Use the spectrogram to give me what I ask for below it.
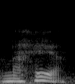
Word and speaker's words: nachher: Nós temos nach, a sílaba mais forte, na irrea, esse H aqui é aspirado, né? Nachher. E tem então, quando o H é aspirado, ele tem som de RR, né?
